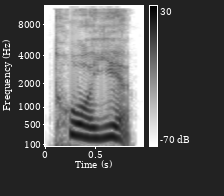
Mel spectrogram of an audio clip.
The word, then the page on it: 唾液: tuò yè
